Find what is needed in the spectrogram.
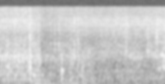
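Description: Near silence: a faint low hum with a few faint, short ticks.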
